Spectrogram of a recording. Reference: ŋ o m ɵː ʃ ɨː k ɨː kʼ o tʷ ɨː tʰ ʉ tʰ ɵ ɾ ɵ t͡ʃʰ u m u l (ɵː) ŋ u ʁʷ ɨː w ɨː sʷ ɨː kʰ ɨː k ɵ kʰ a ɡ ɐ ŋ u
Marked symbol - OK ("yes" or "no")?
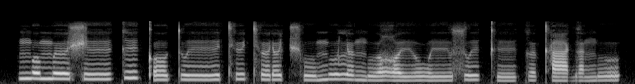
no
